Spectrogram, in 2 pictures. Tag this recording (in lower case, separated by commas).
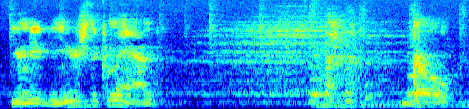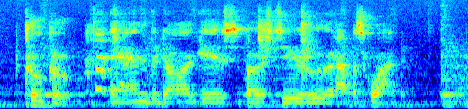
speech, music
